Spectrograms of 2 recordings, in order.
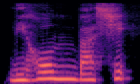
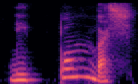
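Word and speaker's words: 日本橋: The one in Tokyo is pronounced Nihonbashi, but it is pronounced Nipponbashi in Osaka.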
